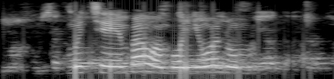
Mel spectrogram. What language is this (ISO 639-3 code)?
kin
